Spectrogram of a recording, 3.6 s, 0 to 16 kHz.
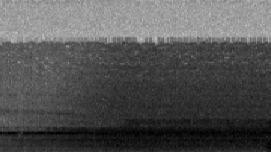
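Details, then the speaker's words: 2008 Mercedes-Benz CLS 550, old AC blower motor under the passenger-side glovebox: a thin squeal that rises and falls with fan speed and is partly masked by airflow. It was oiled once before, then replaced. "you can hear it the squealing and squelching increases and decreases but it's it's just in line increase the AC here"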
